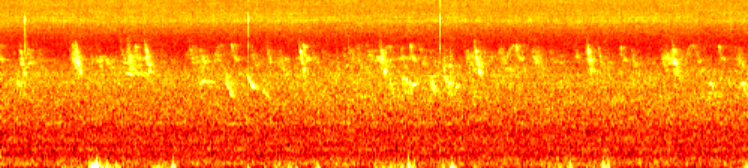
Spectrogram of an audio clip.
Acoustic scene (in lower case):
park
